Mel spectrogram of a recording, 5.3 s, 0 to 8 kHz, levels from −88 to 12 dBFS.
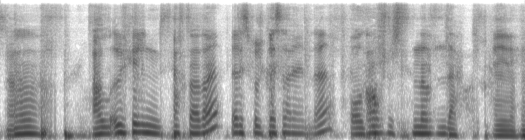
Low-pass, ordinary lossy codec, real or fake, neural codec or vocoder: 7.2 kHz; none; fake; codec, 16 kHz, 0.8 kbps, ZipCodec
